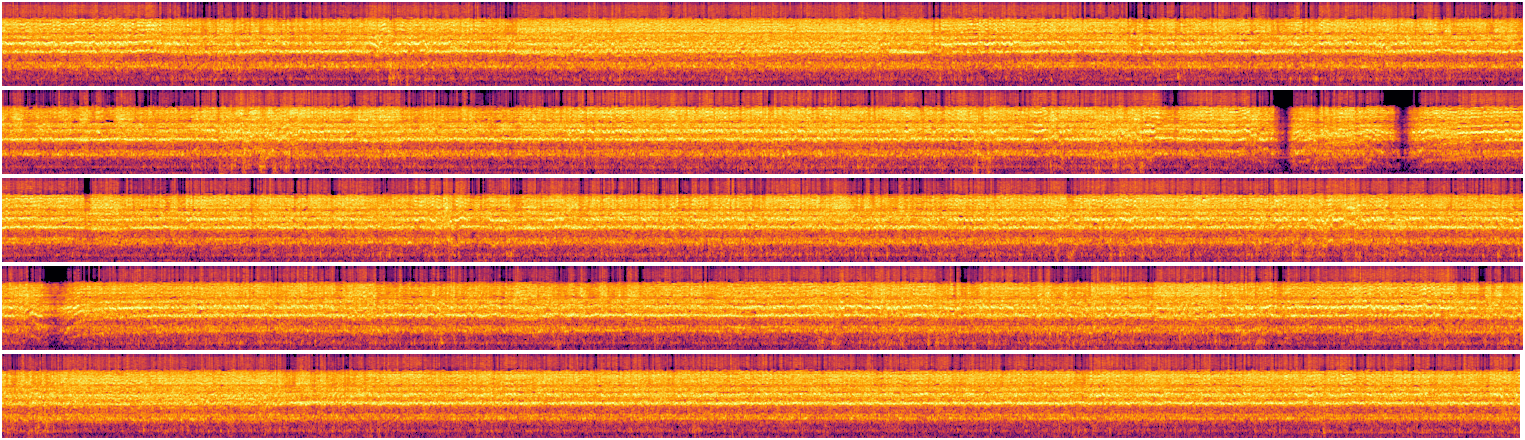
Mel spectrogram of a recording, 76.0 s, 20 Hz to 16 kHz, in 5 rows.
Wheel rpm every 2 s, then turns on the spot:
220, 230, 220, 210, 210, 230, 230, 230, 220, 220, 230, 230, 230, 210, 120, 220, 230, 230, 230, 230, 230, 230, 210, 190, 230, 230, 230, 220, 220, 220, 210, 210, 230, 230, 230, 230, 230, 230.
none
